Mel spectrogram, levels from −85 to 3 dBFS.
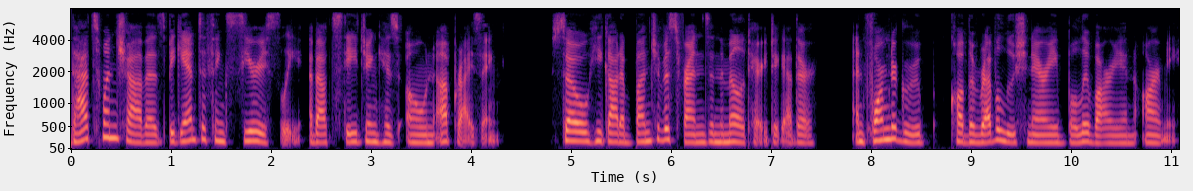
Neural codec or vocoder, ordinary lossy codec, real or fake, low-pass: none; MP3, 48 kbps; real; 7.2 kHz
